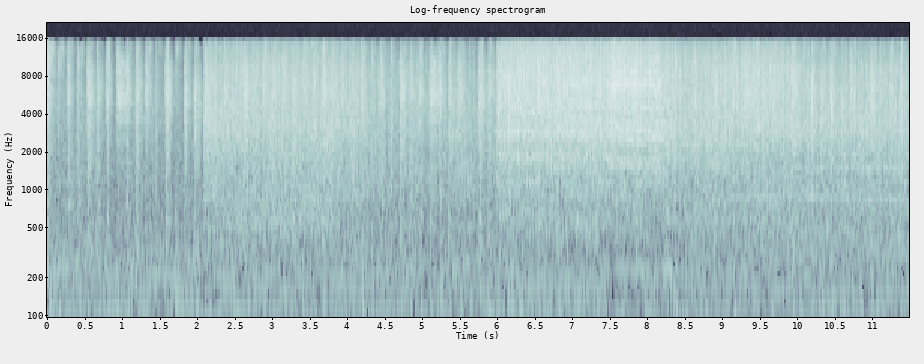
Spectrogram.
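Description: An old-school, owner-restored motorcycle engine runs loudly and roughly, with a continuous raw roar and dense, rapid crackling pops throughout.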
